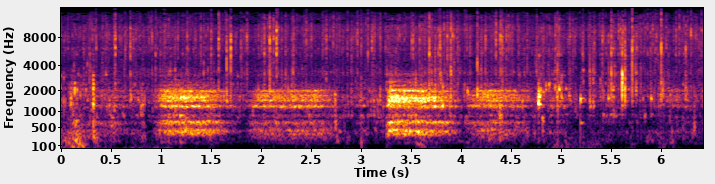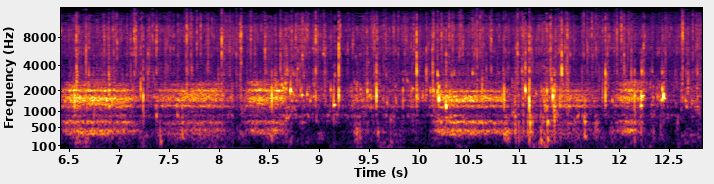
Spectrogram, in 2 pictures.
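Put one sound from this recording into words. A swimmer breathes heavily through a snorkel, heard underwater.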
